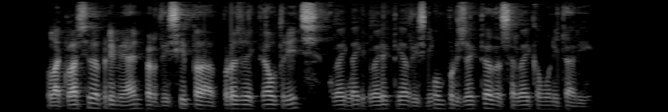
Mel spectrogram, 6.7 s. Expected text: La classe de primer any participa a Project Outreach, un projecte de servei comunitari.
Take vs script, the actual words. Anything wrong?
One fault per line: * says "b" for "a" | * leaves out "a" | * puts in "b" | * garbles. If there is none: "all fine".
* garbles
